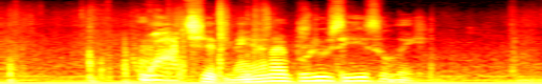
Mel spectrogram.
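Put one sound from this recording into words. A young man complains close by.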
